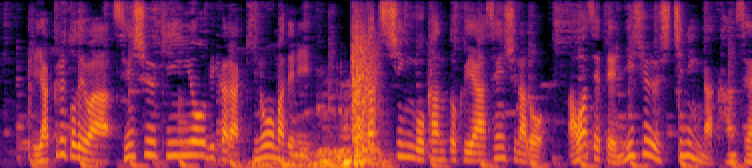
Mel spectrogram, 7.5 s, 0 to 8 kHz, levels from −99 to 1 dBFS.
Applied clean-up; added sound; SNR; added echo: classical method log-MMSE.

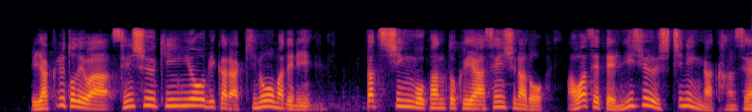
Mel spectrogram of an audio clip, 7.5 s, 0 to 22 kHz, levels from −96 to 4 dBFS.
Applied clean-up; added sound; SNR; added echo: neural mask model DeepFilterNet 3.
